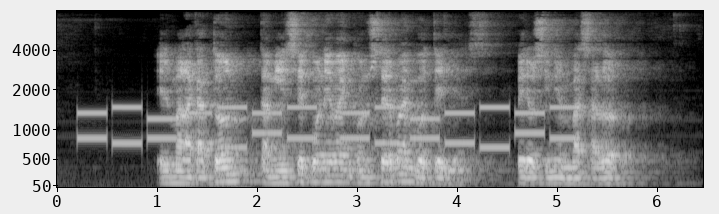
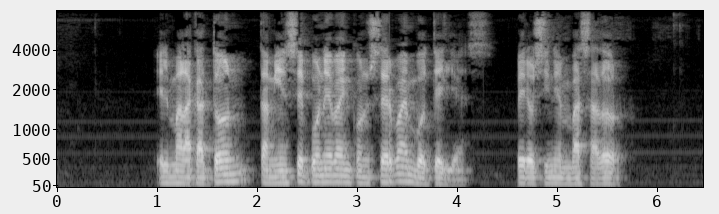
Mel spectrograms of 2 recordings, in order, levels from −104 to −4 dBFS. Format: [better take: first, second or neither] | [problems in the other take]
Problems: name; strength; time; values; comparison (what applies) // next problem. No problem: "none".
second | background sound (Telephone); 8 dB below the speech // room echo; dies away in 0.9 s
